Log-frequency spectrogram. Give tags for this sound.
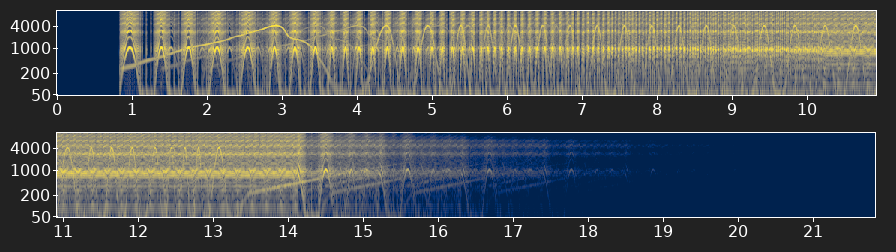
broadcast; chord; deejay; dj; drop; dub-step; effect; electronic; fall; fx; imaging; instrument; instrumental; interlude; intro; jingle; loop; mix; music; noise; podcast; radio; radioplay; riser; send; sfx; slam; soundeffect; stereo; trailer

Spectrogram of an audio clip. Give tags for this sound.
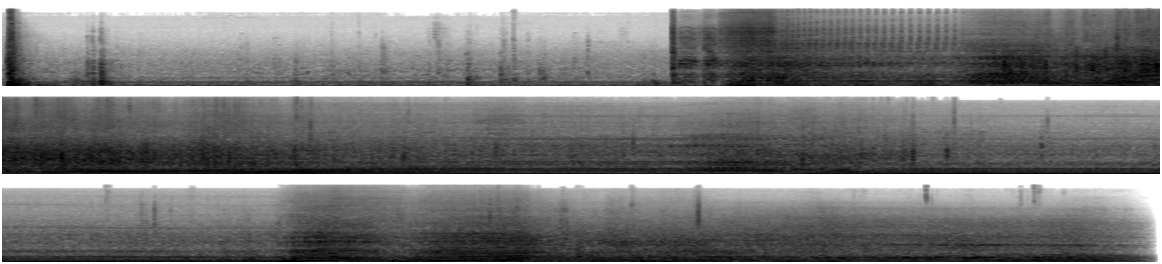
Opel; Vectra

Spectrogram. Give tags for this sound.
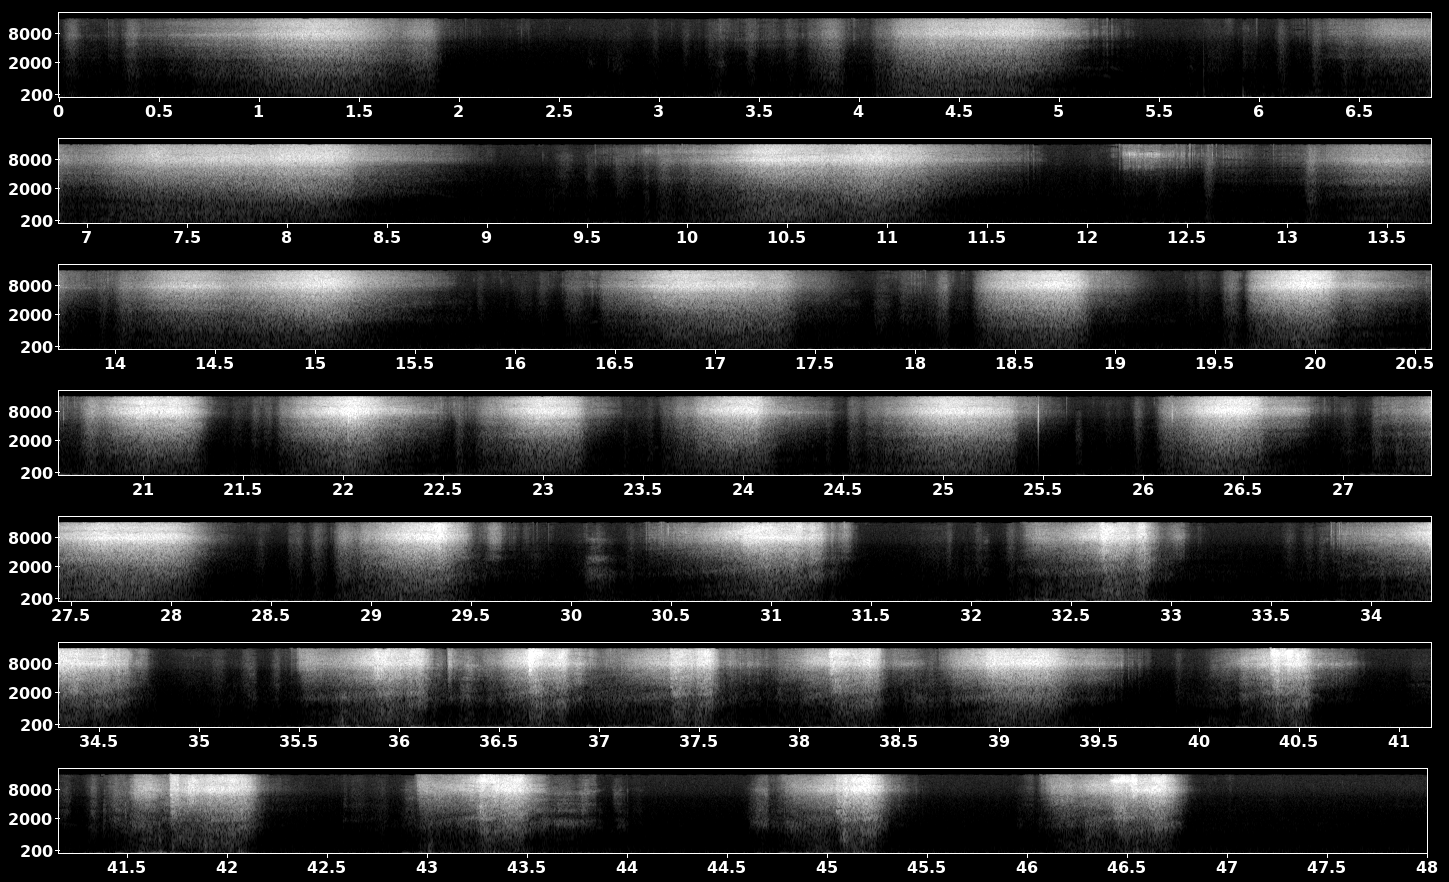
rain-maker; salt-shaker

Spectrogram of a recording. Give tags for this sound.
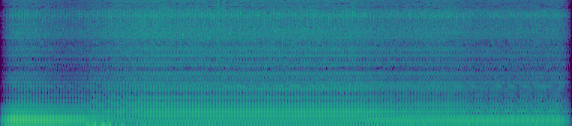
tesla; audio; shock; effects; amp; zapping; plug; sound; spark; fuse; arc; electricity; ark; electrical; electric; buzz; glitches; sparks; sparkling; voltage; zap; design; watt; socket; ninja; volt

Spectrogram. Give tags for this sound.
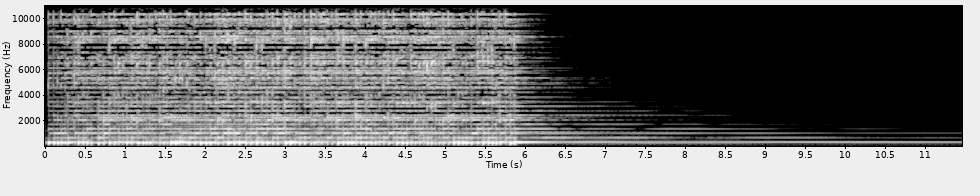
percussion; roll; pitched; acoustic; santoor

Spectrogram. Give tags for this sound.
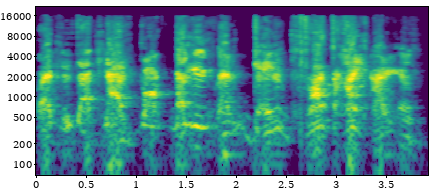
aggressive; anger; angry; cursing; mad; madman; rage; stress; voice

